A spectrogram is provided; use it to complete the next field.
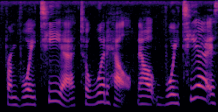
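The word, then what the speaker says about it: Wojtyła: his twin brother changed their last name from voitea to woodhell now voitea is spelled w-o-j-t-y-l-a and they felt that it was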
